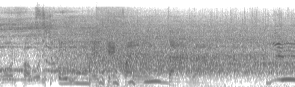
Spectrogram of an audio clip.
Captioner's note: laugh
